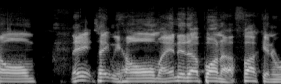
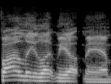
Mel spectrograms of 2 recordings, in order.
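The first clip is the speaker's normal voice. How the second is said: usual speaking voice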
